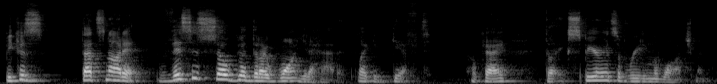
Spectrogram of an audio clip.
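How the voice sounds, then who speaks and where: A man's voice: a little high, lively intonation, moderate pace, mellow. A man giving an informal lecture to students in an enthusiastic, emphatic, rambling conversational way, as their teacher.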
